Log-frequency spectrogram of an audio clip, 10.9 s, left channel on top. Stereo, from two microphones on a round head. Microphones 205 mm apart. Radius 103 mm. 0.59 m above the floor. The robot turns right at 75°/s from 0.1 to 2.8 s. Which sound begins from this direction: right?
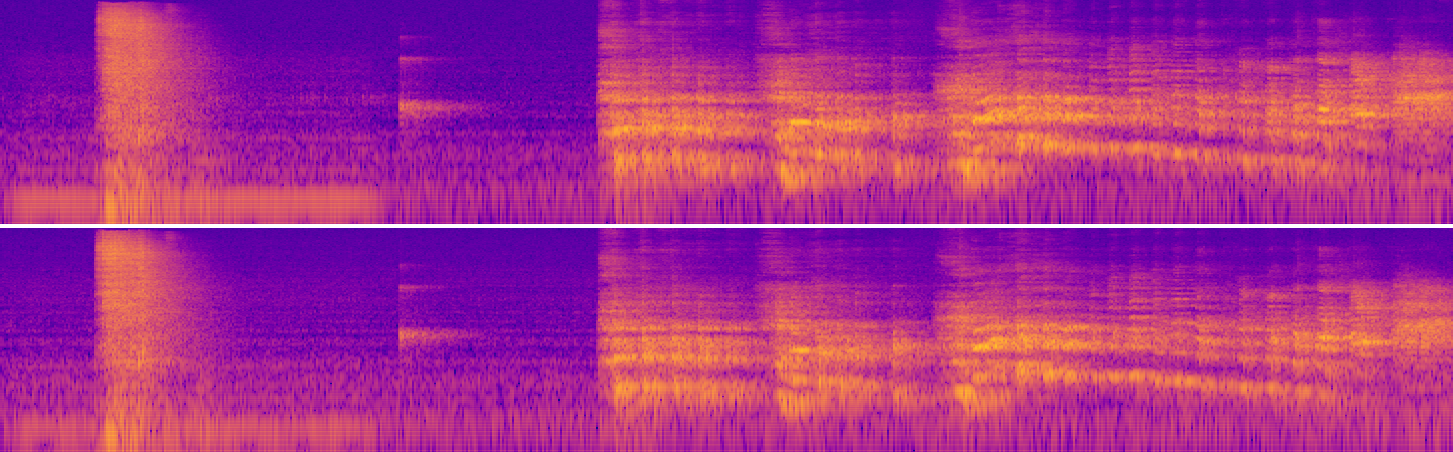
Tearing paper, at 0.7 s.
